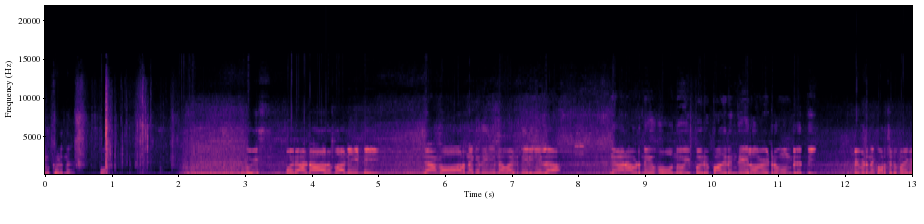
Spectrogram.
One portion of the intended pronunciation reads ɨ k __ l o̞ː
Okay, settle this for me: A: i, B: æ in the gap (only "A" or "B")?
A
